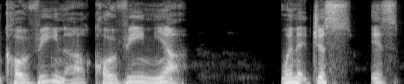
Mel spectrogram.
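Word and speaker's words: Covina: He somehow pronounces it Covenia, which kind of sounds Portuguese, kind of sounds Spanish. It's just a strange way to pronounce a word that looks pretty easy to pronounce um phonetically, right?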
